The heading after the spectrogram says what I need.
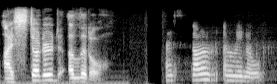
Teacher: we're working on the short I on little, and the flap T in stuttered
